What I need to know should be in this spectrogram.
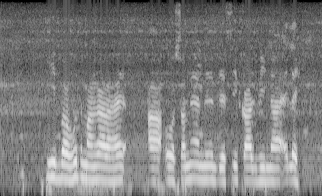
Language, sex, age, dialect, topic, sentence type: Maithili, male, 25-30, Bajjika, banking, statement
